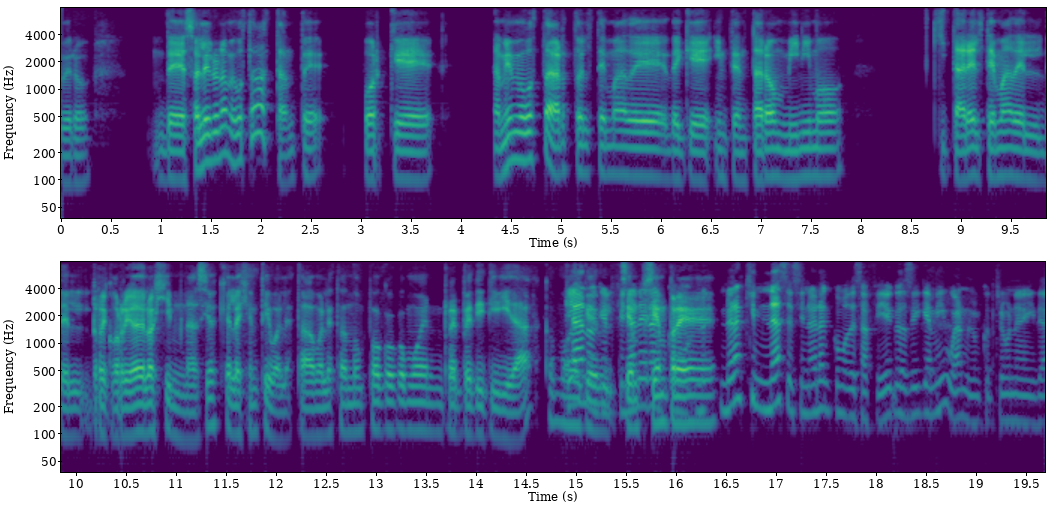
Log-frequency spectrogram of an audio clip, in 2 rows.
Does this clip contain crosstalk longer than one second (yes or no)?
yes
